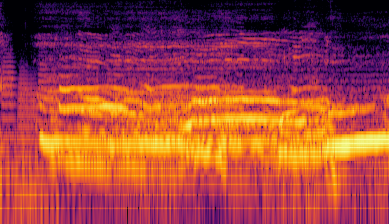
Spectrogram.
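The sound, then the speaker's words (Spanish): Several women wail and cry out together in long, wavering, overlapping moans, rising and falling continuously and fairly loud, with no ordinary speech. “¿Por qué gritan?”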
